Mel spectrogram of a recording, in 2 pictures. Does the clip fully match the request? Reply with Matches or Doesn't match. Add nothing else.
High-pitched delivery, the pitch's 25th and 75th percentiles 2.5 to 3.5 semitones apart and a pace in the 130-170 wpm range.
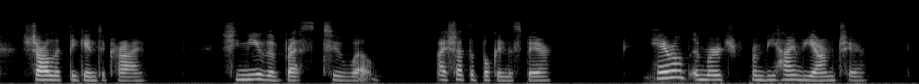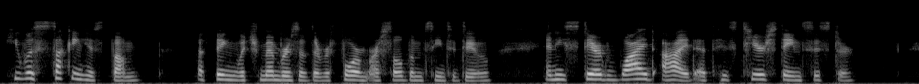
Matches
